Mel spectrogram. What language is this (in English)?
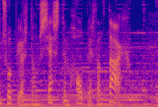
Icelandic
